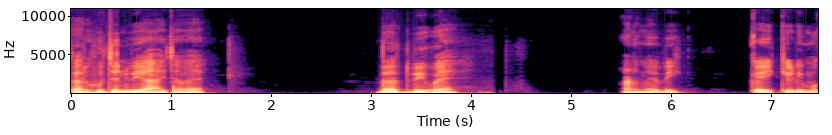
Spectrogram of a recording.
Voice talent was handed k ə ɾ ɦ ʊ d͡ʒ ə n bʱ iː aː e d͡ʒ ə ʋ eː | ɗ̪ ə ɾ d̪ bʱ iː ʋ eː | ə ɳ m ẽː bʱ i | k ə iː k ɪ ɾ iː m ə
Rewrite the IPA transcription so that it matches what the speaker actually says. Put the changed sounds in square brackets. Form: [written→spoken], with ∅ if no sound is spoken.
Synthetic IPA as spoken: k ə ɾ ɦ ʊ d͡ʒ ə n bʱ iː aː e d͡ʒ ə ʋ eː | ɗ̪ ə ɾ d̪ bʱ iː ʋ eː | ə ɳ m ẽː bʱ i | k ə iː k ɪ [ɾ→ɽ] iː m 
